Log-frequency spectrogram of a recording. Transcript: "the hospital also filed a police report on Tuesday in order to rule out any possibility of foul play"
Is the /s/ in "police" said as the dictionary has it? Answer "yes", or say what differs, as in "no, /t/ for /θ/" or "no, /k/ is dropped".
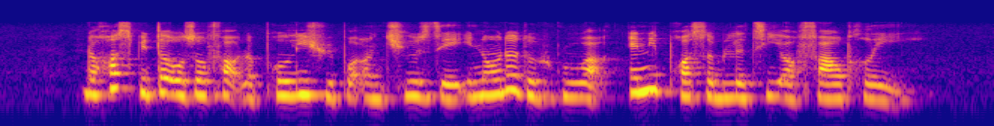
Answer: no, /ʃ/ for /s/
